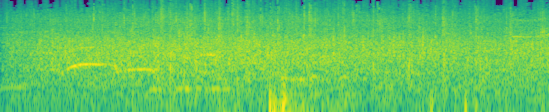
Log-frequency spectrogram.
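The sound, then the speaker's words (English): A crowd at DEF CON applauds the Ghetto Hackers, organisers of the Capture the Flag contest, steadily, dense clapping filling the whole stretch at a loud, even level, with a few faint whistles or cheers rising above the patter. “So let's give those guys a warm round of applause.”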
